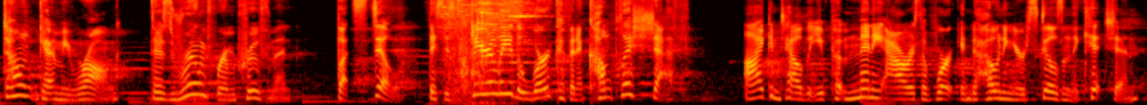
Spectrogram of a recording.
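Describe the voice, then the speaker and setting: A woman voicing an exacting, haughty young master chef in a video game, crisp and cutting. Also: medium pitch, big pitch swings, normal speed, fairly bright tone, long reverb tail, faint music behind. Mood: measured approval.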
